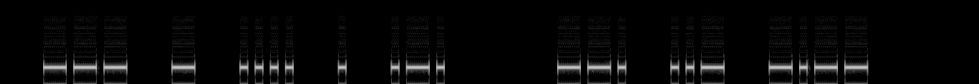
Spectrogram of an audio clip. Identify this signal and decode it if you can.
Morse code, heard as a keyed tone, about 16 wpm, spaced as for 11 wpm, 800 Hz. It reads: OTHER GUY
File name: Spaced / Chuckles Spaced-mp3s / HumanErr sp @15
